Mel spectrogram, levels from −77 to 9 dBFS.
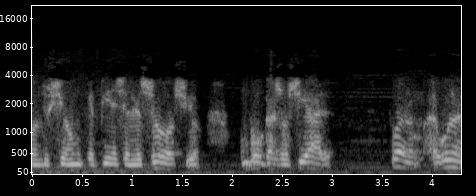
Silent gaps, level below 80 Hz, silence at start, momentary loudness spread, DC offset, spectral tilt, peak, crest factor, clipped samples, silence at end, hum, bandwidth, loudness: none; -52 dBFS; 0 s; 8 LU; under 0.1%; -6 dB/octave; -10 dBFS; 12 dB; under 0.1%; 0 s; none; 7.8 kHz; -23 LUFS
